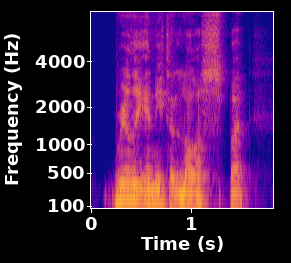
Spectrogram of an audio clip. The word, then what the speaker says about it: Loos: book written by Anita Loose. Really, Anita Los, but apparently everybody just pronounced it loose and so she decided just to go along with it and not fight.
